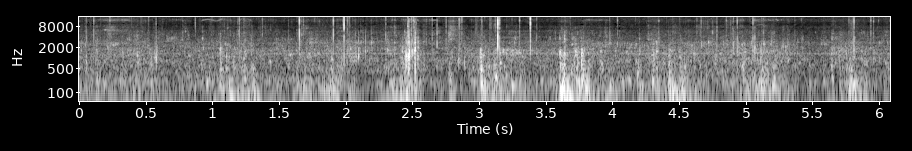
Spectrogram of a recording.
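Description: Wind on the microphone over lapping water, with irregular soft knocks scattered through.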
